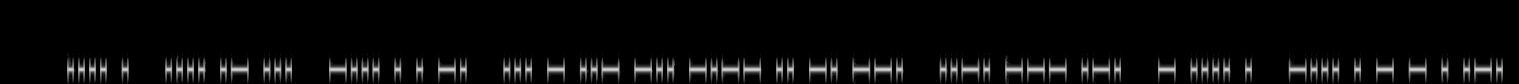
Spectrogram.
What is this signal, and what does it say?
Morse code, heard as a keyed tone, about 21 wpm, 700 Hz. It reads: HE HAS BEEN STUDYING FOR THE BETTER
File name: Sentences with 7-Word Phrases - 22wpm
